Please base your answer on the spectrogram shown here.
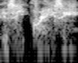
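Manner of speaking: whispered aside. A player whispers to another player's character during a tabletop game: whisper. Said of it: "I'm gonna whisper to James's character".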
